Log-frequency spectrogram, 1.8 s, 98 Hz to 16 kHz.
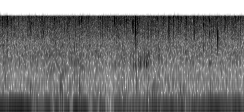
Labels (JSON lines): {"label": "anthrophony, boat engine", "recorder": "SoundTrap 500"}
